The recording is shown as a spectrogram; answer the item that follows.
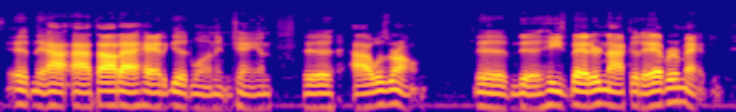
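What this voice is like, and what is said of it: Imitates another person's voice. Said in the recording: “I'll read that in a Jerry accent.”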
